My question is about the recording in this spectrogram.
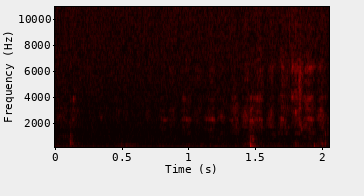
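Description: Near silence, with the faint scratch of a light blue colored pencil shading on paper and a small tick about one and a half seconds in.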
